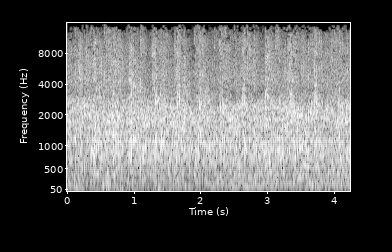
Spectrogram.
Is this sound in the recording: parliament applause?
yes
